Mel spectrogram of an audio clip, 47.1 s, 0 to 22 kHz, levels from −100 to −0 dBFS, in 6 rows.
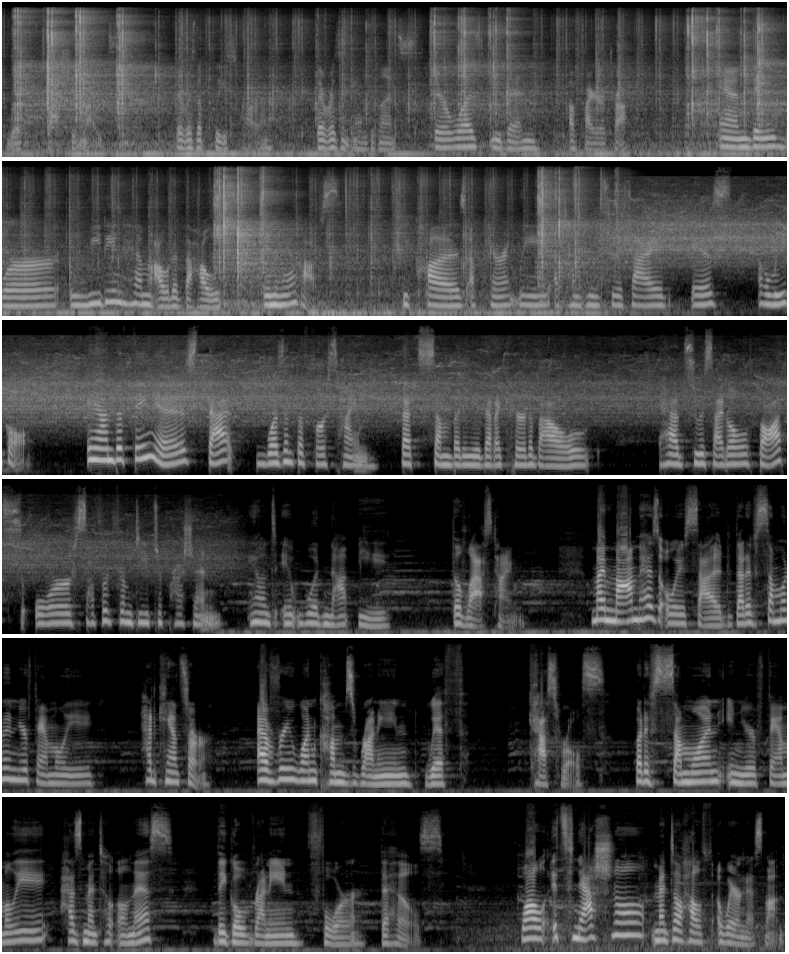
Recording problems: animal sounds; very loud; throughout; 1 dB above the speech

